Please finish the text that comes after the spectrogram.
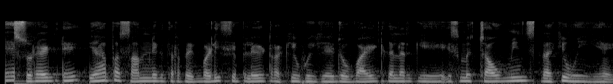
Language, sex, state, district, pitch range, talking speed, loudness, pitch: Hindi, male, Uttarakhand, Tehri Garhwal, 135-160 Hz, 205 wpm, -33 LUFS, 145 Hz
